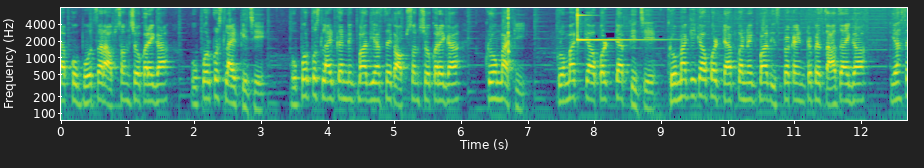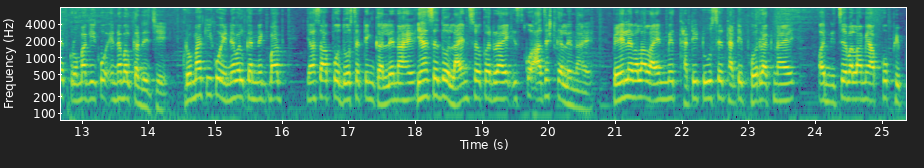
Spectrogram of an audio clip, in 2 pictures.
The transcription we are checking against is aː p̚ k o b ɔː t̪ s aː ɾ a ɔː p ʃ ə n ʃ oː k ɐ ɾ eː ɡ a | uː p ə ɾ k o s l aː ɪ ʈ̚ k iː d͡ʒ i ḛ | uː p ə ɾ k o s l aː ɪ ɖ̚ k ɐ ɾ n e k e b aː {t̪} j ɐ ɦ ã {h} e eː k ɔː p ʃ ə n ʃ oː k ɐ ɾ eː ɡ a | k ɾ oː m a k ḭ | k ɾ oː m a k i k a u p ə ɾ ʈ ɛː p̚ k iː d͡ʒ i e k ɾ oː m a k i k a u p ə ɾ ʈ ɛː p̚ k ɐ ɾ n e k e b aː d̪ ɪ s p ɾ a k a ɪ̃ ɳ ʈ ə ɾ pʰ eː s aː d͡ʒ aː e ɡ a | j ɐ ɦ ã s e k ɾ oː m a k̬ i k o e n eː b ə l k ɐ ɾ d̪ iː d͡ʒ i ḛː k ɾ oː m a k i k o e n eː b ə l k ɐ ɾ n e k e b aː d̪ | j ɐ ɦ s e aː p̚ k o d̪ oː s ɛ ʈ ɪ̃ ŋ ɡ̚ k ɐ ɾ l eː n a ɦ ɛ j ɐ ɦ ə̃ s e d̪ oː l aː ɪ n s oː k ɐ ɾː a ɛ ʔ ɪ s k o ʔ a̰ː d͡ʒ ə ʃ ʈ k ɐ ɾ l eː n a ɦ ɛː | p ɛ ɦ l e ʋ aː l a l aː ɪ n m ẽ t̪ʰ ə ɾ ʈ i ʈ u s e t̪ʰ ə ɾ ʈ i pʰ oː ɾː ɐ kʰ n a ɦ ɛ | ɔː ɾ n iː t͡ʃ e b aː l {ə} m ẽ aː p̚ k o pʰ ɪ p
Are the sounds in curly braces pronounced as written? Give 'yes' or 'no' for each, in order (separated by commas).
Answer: no, no, no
